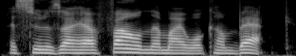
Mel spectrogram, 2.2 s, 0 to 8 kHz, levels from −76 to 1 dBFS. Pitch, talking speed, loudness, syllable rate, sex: 165 Hz, 295 wpm, -18 LUFS, 5.3 syllables/s, female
